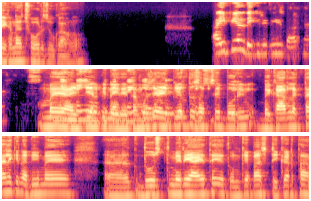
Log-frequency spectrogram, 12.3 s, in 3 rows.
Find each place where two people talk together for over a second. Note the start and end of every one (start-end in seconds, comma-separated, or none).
4.8-7.0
